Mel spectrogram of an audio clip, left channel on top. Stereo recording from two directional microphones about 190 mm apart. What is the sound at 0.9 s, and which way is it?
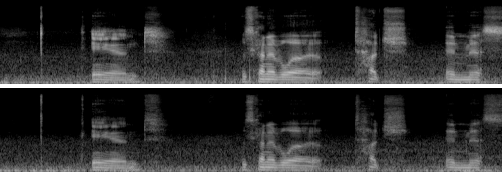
Speech, 20° right (ahead or behind).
